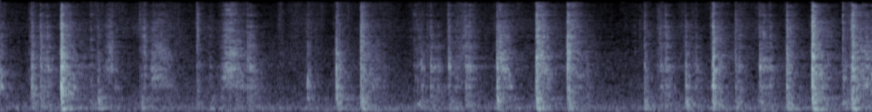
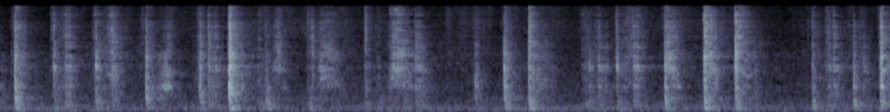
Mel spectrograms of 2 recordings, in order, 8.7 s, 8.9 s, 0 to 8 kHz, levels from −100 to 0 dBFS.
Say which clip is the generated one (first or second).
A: first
